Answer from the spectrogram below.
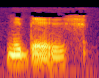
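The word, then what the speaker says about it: Nadège: How do you spell that? N-A-D-I-J? – N-E-D-E-G-E, Nadege.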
